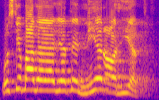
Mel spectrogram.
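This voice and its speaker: A man's voice: extremely high pitch, normal speed, reverberant. A man with a Pakistani Urdu accent, giving a step-by-step classroom lesson and answering his own questions. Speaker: Korean language teacher.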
